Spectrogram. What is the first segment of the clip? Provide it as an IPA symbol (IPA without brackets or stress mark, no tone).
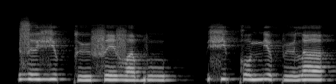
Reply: z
